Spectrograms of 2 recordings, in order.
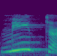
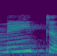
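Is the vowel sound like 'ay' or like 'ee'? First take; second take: ee; ay. First: The vowel is a long 'ee' sound. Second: The vowel is an 'ay' sound. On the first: This is the later, modern pronunciation. "പിന്നീട് ഇത് മീറ്റ് ആയിട്ട് മാറി" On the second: This is the older pronunciation. "Middle English പീരീഡിൽ വായിച്ചിരുന്നത് മെയ്റ്റ് എന്നായിരുന്നു"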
